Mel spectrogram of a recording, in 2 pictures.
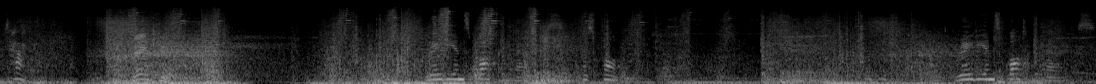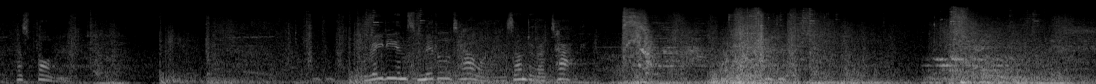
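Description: Magic spells crackle and burst during a fight.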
